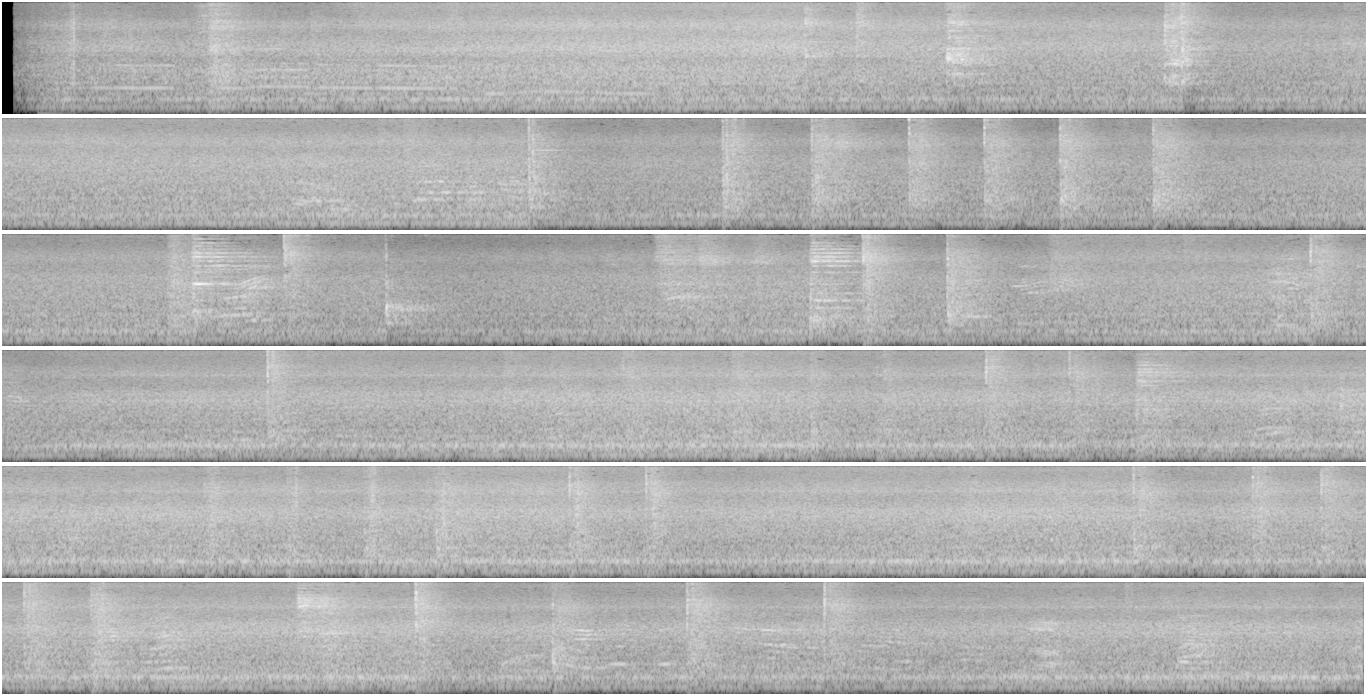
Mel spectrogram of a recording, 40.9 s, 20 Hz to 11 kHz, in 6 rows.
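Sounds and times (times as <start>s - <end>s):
steady machine hum: 0.1s - 40.9s.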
